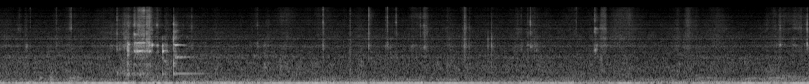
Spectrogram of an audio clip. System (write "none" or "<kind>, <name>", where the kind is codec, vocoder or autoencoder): autoencoder, DAC-VAE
